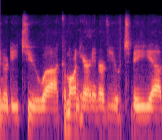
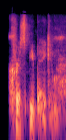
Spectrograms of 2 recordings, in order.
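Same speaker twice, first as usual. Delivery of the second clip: whisper; 4 dB quieter than usual. Acted. Callback to the bacon bit.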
